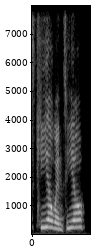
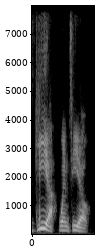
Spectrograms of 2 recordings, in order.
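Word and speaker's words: Kiawentiio: And then you got, it says Kia Wentio, but I hear them when they pronounce her name, it's Gia Wentio, who plays Katara.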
